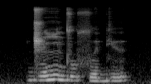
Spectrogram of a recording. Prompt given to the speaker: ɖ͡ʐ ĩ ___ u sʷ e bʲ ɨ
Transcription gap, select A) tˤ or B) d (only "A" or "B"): B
